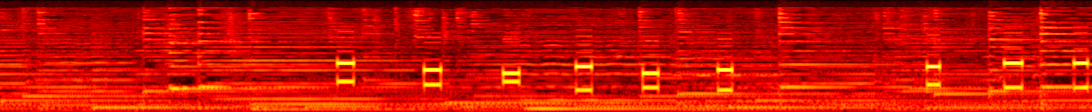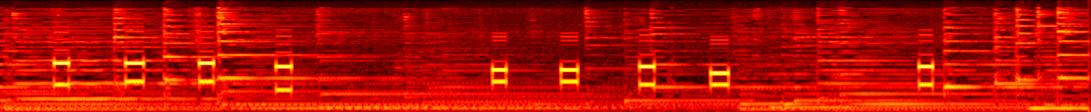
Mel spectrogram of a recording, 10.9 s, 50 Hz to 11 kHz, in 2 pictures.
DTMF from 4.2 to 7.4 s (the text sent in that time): 9BBCDD3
